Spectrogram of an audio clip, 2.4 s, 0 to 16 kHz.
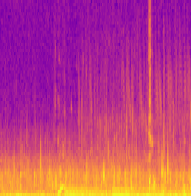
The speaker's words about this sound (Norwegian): Her har jeg en peterskål som vi skal se nærmere på. Oppi peterskålen min så svømmer 100 bakterier. I denne sprøyten har jeg en penicillinkur, så jeg drypper den rundt i skålen.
